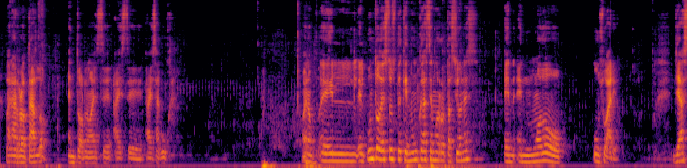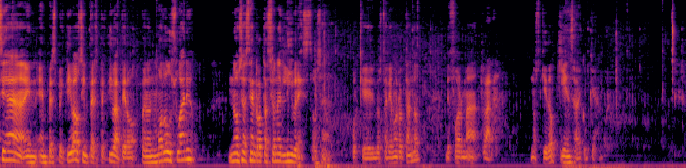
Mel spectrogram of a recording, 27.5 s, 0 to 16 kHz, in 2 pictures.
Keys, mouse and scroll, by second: 5.3 alt+Tab, 6.1 Escape, 7.0 middle click, 8.4 scroll up 1, 8.7 middle click, 13.8 click, 16.4 middle click, 19.1 scroll up 1, 20.0 shift+r, 22.0 click, 22.3 middle click.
